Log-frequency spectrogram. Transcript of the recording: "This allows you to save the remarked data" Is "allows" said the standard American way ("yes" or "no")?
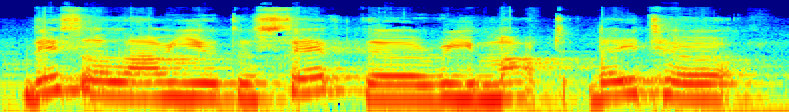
no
